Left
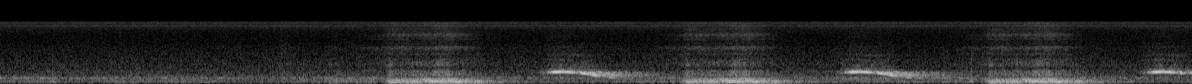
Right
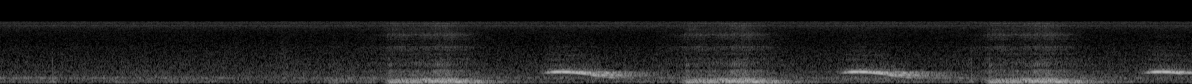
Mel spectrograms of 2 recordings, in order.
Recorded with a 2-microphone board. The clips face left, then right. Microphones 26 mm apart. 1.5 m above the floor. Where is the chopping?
I don't hear chopping.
